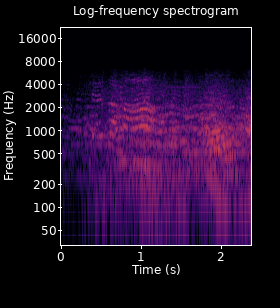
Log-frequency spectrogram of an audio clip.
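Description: Young children's voices talking and calling out in high, lively tones, over a faint steady low hum.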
